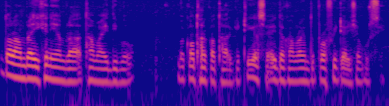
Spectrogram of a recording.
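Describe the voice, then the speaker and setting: A young man, unwell and speaking slowly, giving a casual screen-share trading tutorial and often checking "okay?". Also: mid-range voice, little pitch movement, vocal fry, mellow. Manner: slow, repeats phrases, asks "okay?" often.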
